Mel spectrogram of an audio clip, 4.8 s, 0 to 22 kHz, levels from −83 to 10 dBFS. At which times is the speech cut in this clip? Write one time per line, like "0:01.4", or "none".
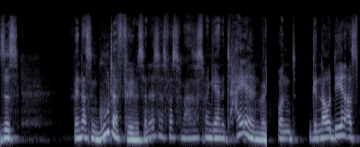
0:03.5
